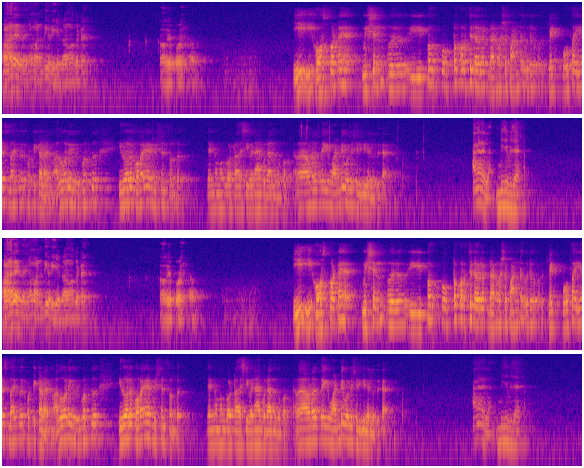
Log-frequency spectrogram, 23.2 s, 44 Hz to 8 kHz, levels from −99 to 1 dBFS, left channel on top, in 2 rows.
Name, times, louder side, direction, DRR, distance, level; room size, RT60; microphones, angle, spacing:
voice 1, 0.0-1.7 3.2-3.9, right 4 dB, 30° right, 0.5 m, -33 dB
voice 2, 5.8-15.2 15.7-19.3, right 4 dB, 85° right, 0.6 m, -32 dB
voice 3, 21.0-22.1, left 6 dB, 80° left, 0.4 m, -36 dB
13.0 x 8.1 x 2.9 m
head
